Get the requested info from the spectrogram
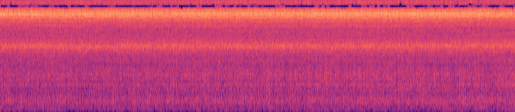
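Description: A Bernzomatic handheld gas torch burning with a constant, even hiss of flame. It is heating a folded copper coin-ring blank to cherry red to anneal and soften it for folding.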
